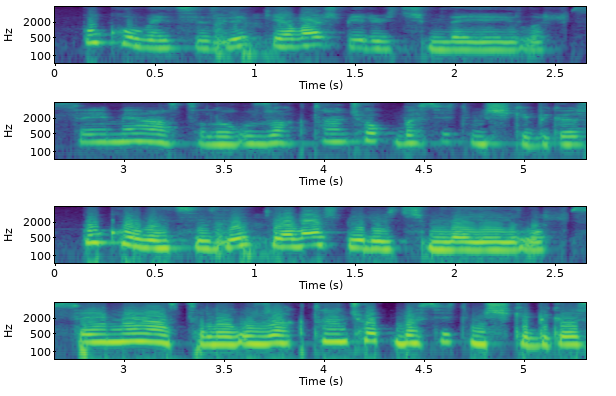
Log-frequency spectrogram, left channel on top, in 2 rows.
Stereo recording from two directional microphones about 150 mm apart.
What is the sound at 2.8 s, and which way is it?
A woman's voice, 55° right (ahead or behind).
